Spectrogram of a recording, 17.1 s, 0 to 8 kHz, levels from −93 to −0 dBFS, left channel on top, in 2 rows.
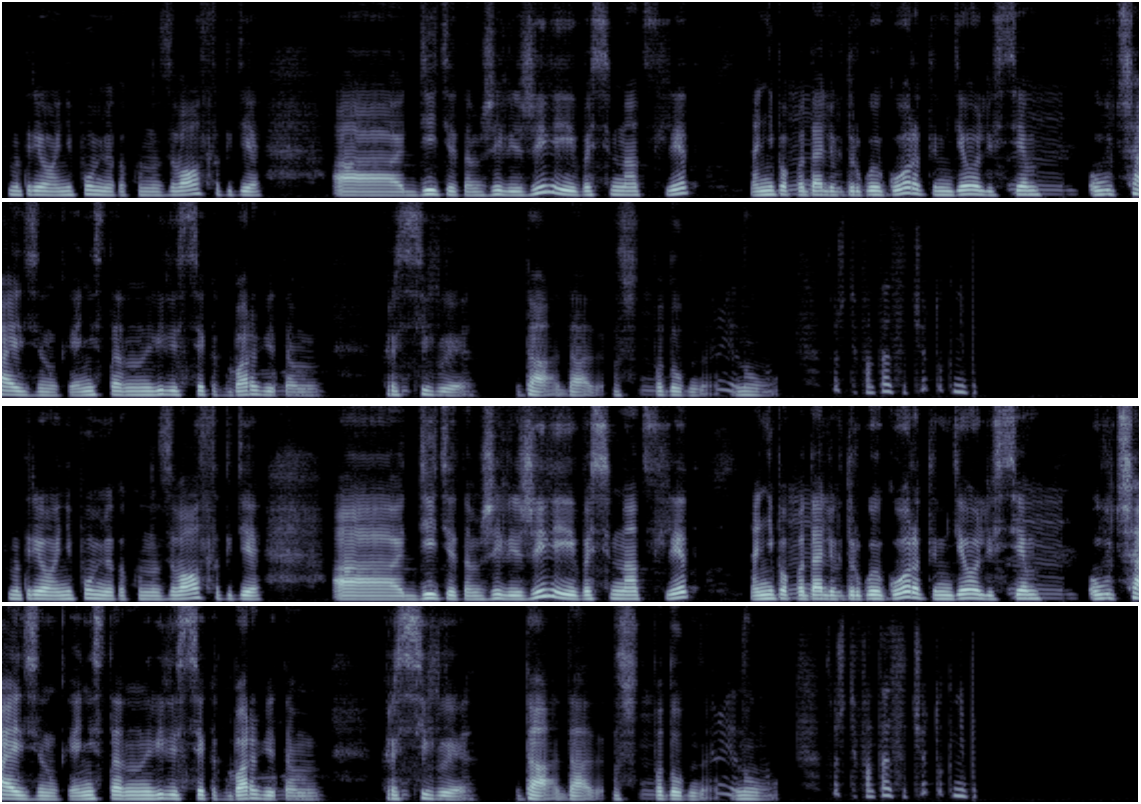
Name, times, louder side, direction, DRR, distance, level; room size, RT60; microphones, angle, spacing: voice 1, 0.0-5.1 5.6-7.8 8.1-10.9 11.4-12.0 12.4-14.2, right 3 dB, 85° right, 0.9 m, -30 dB
voice 2, 5.9-6.3 7.5-8.0 10.2-10.9 11.7-12.1 13.3-15.8, right 1 dB, 60° right, 2.9 m, -49 dB
open air
head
